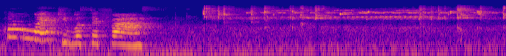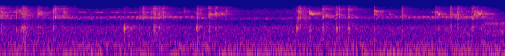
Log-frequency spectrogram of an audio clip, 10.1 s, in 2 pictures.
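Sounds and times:
speech: 0:00.6 - 0:02.2
mouse squeaking softly: 0:02.0 - 0:10.1.

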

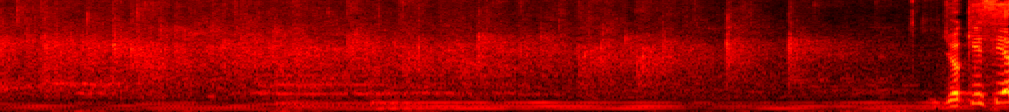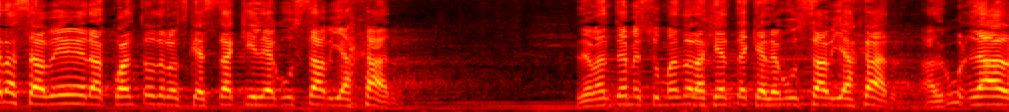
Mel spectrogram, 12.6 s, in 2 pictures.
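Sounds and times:
audience applause: 0:00.0 - 0:05.6
speech: 0:05.9 - 0:08.9, 0:09.9 - 0:12.6.

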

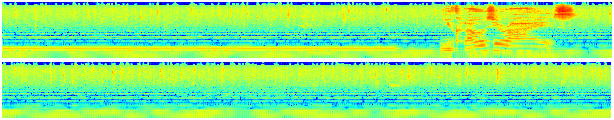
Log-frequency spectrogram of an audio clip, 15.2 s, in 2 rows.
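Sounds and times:
low sustained hum: 0:00.0 - 0:06.0
steady rainfall: 0:00.0 - 0:15.2
speech: 0:05.5 - 0:07.2.

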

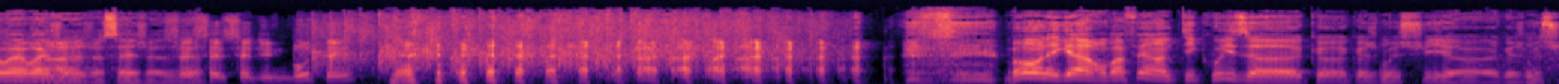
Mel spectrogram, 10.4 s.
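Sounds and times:
speech: 0:00.0 - 0:10.3
applause: 0:02.0 - 0:05.8
laughter: 0:02.6 - 0:06.5.

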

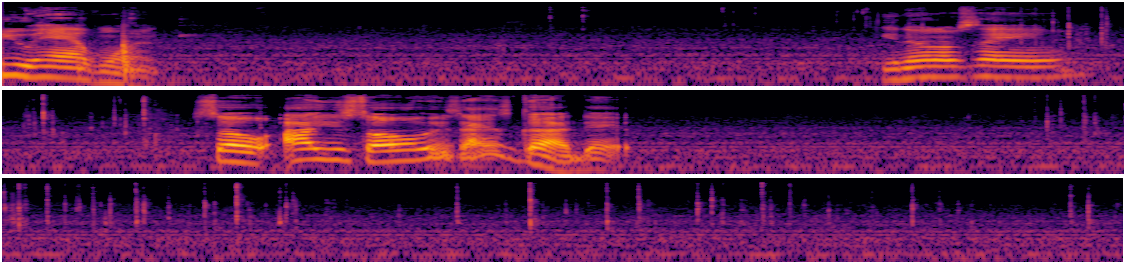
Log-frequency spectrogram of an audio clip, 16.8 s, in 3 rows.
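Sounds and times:
speech: 0:00.0 - 0:00.9, 0:04.4 - 0:05.5, 0:06.6 - 0:08.8
low hum: 0:00.0 - 0:16.8
typing on a computer keyboard: 0:05.1 - 0:06.5, 0:10.8 - 0:16.8.

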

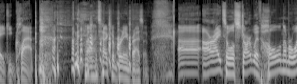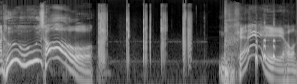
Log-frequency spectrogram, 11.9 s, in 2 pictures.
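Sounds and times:
speech: 0:00.0 - 0:08.0, 0:10.4 - 0:11.8
low steady hum: 0:00.0 - 0:11.8
laughter: 0:00.8 - 0:03.0, 0:10.8 - 0:11.7
fart: 0:07.9 - 0:09.9.

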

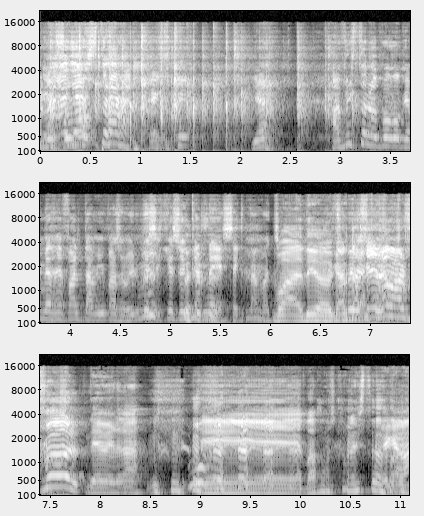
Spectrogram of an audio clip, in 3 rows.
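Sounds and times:
audience applause: 0:00.0 - 0:03.4
speech: 0:00.0 - 0:11.0
laughter: 0:04.6 - 0:06.0, 0:08.3 - 0:11.0.

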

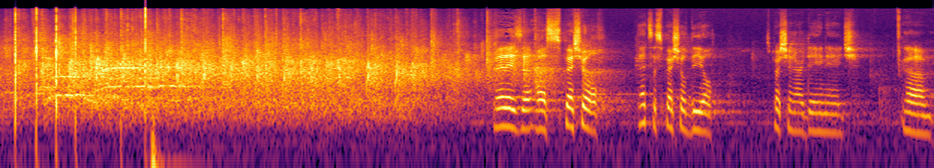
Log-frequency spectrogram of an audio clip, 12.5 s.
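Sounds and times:
audience applause for fathers: 0:00.0 - 0:07.4
speech: 0:06.6 - 0:09.6, 0:10.3 - 0:12.4.

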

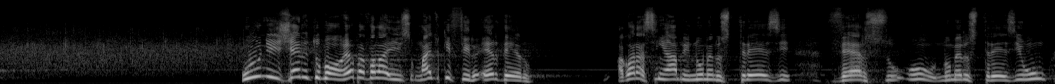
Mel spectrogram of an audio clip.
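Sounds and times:
crowd audience applauding: 0:00.0 - 0:03.0
speech: 0:02.4 - 0:05.4, 0:06.2 - 0:10.5.

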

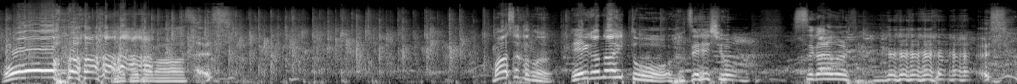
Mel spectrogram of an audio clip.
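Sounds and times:
speech: 0:00.0 - 0:02.5, 0:04.9 - 0:10.1
audience clapping: 0:00.0 - 0:07.4
laughter: 0:00.4 - 0:03.4, 0:06.8 - 0:10.1.

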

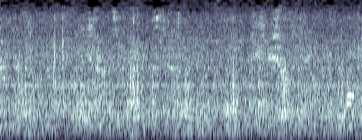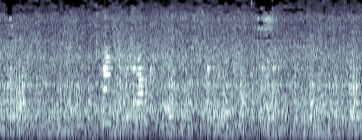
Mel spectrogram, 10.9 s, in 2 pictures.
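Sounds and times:
E257 series Azusa train running rumble between Kofu and Matsumoto: 0:00.0 - 0:10.8.

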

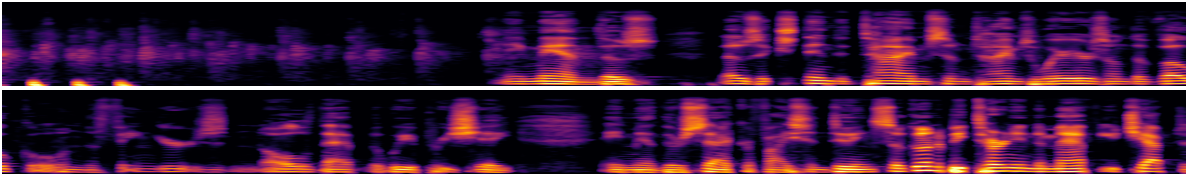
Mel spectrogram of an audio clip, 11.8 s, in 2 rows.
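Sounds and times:
audience applauding musicians and singers: 0:00.0 - 0:03.1
speech: 0:02.5 - 0:11.8.

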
